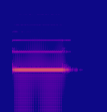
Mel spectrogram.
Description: Air Conditioner (Far Beep)

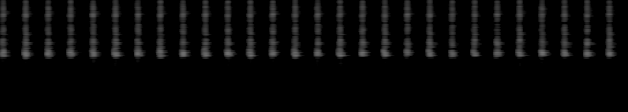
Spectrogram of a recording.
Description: Kitchen Timer Tick Loop

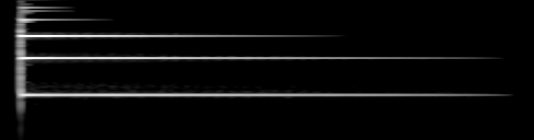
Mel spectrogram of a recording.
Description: Ding High Long; Onoma

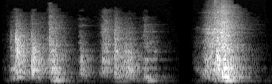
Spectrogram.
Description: TV Hardware Far Card Plug In

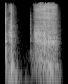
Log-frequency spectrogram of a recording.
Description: Cutter (Cut-Cardboard)

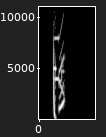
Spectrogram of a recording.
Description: Button Click High; Onoma

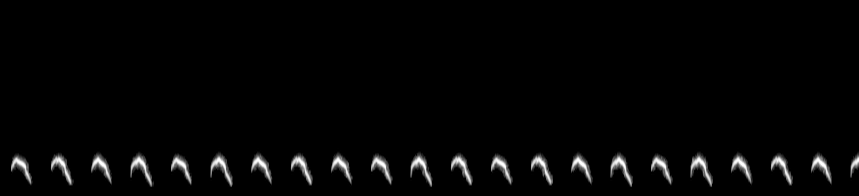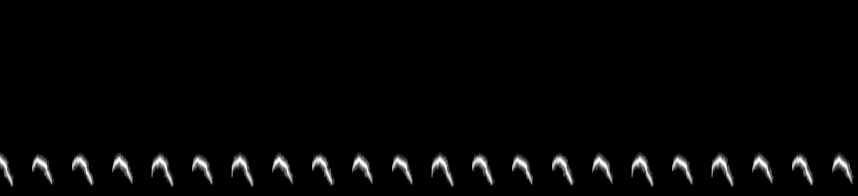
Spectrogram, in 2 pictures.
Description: Motion Dizzy Slow Long

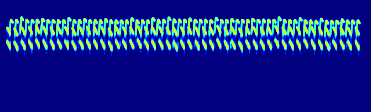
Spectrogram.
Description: Onoma Panic Low Mid

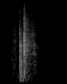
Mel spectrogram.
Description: Power Strip Pick Up

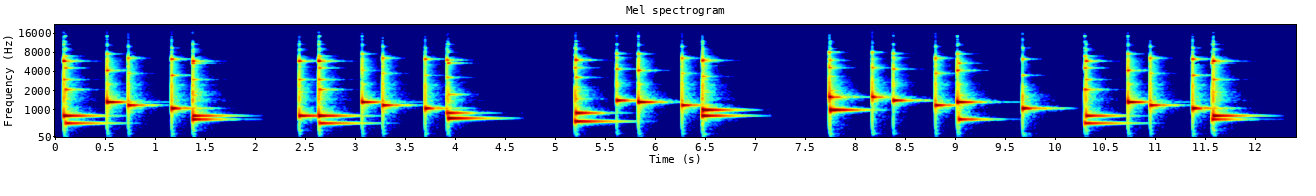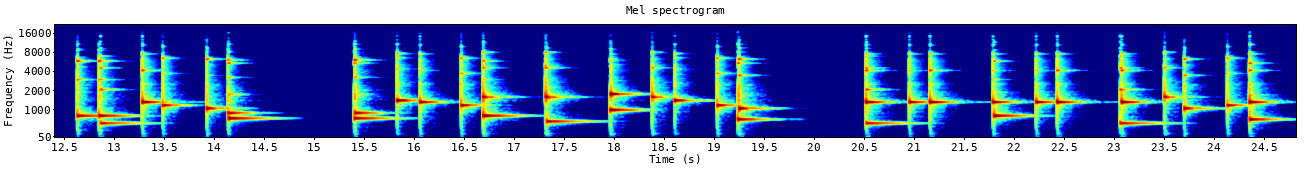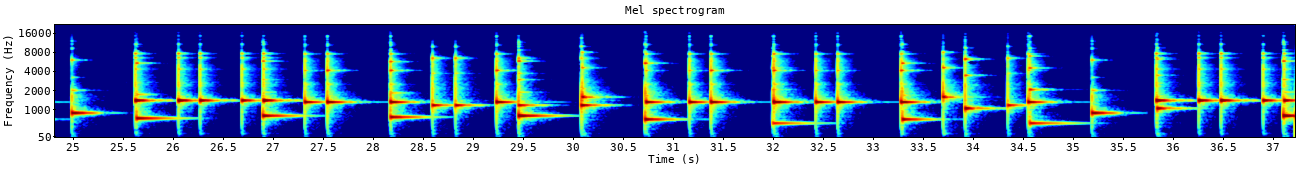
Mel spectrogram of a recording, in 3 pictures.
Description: Shuffle; Jingle Bells

